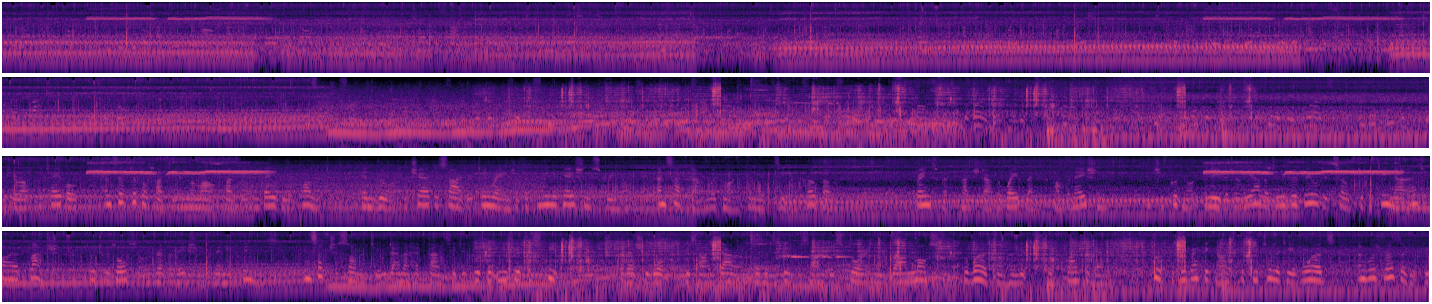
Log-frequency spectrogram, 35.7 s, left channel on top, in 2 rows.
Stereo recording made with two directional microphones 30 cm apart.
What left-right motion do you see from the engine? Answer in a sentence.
You can hear the engine stay in one place.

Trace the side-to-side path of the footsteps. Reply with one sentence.
In this clip you hear the footsteps go left and come back.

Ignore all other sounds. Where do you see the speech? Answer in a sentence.
You can hear the speech on the right.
